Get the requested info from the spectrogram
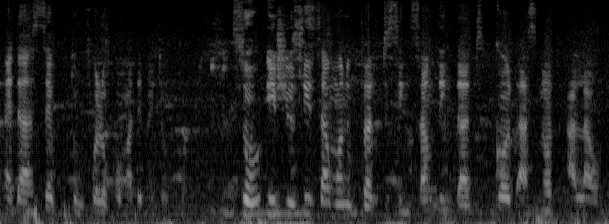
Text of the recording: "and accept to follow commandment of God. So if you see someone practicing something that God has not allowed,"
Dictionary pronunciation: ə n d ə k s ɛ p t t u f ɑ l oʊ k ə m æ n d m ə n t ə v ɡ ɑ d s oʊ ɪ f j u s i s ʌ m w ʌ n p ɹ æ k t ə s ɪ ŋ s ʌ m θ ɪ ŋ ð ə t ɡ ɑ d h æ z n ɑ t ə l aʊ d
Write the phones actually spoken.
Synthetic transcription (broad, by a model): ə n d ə s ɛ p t t u f ɑ l oʊ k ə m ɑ d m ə t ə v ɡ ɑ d s oʊ ɪ f j u s i s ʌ m w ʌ n p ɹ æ k t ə s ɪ ŋ s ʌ m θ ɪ ŋ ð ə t ɡ ɑ d h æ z n ɑ t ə l aʊ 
